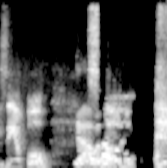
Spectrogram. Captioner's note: laughter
